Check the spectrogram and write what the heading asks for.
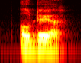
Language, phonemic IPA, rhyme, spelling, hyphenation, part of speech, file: Dutch, /oːˈdøːr/, -øːr, odeur, odeur, noun, Nl-odeur.ogg
- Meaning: odor, smell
